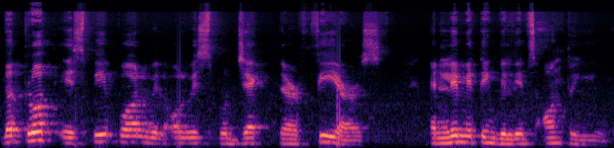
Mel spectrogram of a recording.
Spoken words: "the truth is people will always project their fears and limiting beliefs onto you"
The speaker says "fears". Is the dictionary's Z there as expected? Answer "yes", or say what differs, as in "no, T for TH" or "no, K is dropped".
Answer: no, S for Z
